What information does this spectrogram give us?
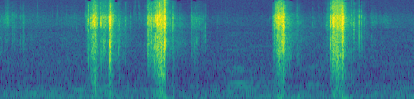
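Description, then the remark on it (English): Four crisp, brittle crunches of a knife cutting a Chicago thin-crust pizza into squares, arriving in two quick pairs with brief pauses between, over a low steady background hum. “Yes, we're going to cut this in squares, but and you can hear the crunch.”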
